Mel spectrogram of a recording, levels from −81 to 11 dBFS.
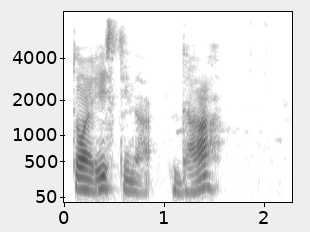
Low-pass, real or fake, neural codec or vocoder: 7.2 kHz; fake; vocoder, 22.05 kHz, 80 mel bands, WaveNeXt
